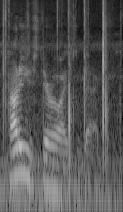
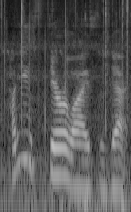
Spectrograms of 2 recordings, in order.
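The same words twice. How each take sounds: First: It is read in a normal, natural voice. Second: It is read in a put-on, joking voice. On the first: It is said seriously. "all kidding aside" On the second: It is said as a joke. "I'm tempted to read the question in this voice"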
